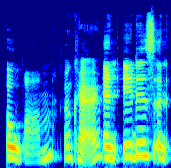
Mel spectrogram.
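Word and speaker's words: Ogham: Celtic alphabet of oam spelled o g h a m but apparently pronounced oam okay and it is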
